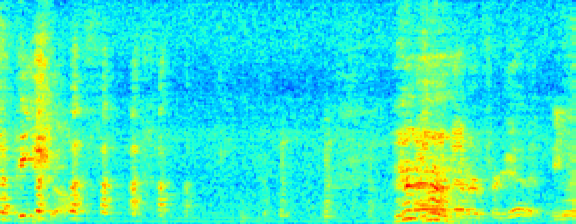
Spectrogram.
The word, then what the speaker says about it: Pichoff: And I said, look, the easiest way to remember how to say my name correctly is if you keep screwing it up, you're going to piche me off. So it's Pichoff.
